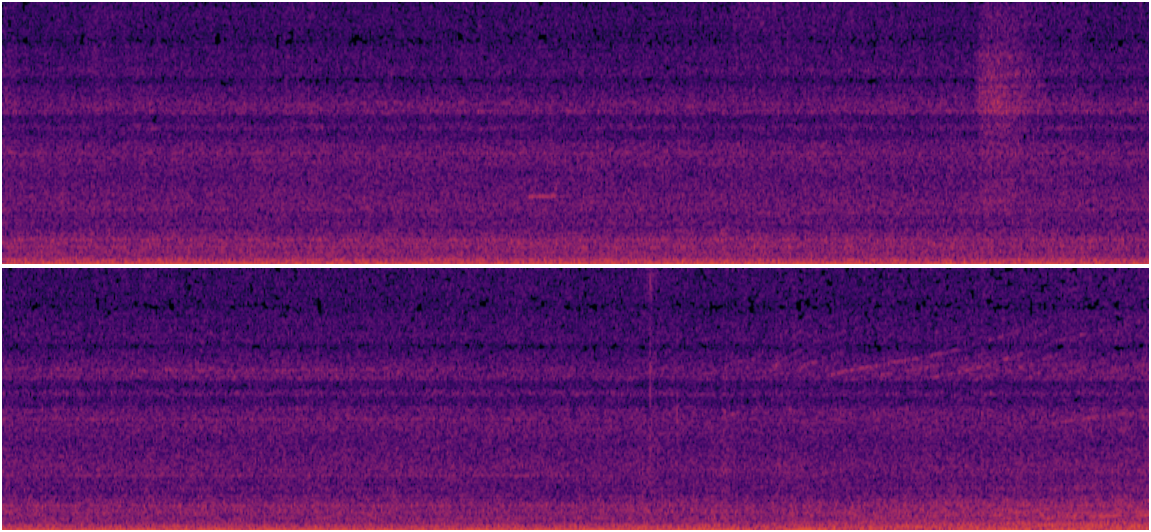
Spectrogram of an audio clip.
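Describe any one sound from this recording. A bus engine rumbles steadily from inside the moving bus.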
